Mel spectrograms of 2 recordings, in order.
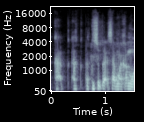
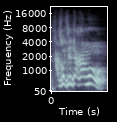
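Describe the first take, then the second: First: It is said shyly, hesitantly and heavily. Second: It is said loudly with great enthusiasm.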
